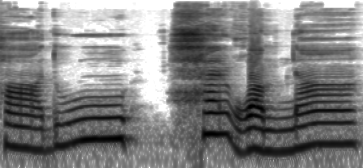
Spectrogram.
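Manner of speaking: slow ہادو light h, حرمنا throat h; two h sounds. Shown as a demonstration. Teacher shows both h sounds to students, slowly. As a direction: split the light h and the rasped throat h. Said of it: "پہلی ہا کو ہائی کی طرح".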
